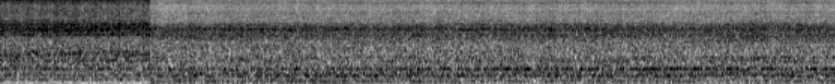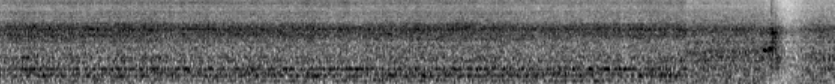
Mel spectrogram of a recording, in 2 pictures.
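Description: A heavy cargo loader's engine rumbles steadily nearby.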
